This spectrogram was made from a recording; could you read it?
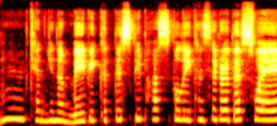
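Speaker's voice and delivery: timid, high, hedging delivery.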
